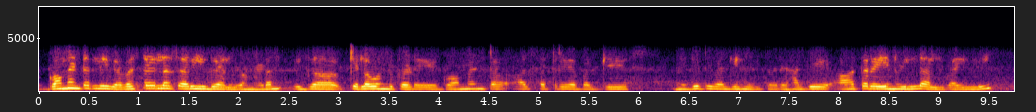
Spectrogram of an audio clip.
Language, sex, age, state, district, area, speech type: Kannada, female, 18-30, Karnataka, Shimoga, rural, conversation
